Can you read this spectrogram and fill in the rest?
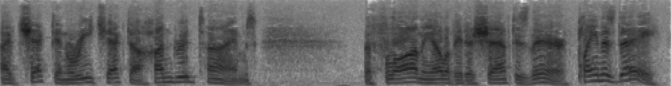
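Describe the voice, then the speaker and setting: An actor playing an anguished, determined man with an urgent, halting manner in a 1970s radio drama. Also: mid-range voice, big pitch swings. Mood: urgent, resolute. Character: anguished, determined man reborn in another man's body. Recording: dull 1970s radio recording.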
